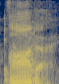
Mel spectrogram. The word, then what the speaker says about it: Arda: But for my sake, Arda rhymes with it rhymes with harder.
